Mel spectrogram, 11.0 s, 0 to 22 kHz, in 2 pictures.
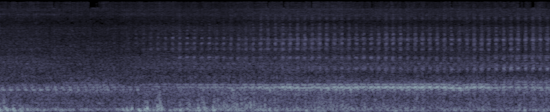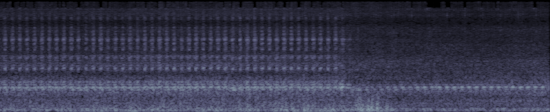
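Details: Ford F150 5.0L V8 idling with a light metallic rattle of three or four ticks a second and a squeaky ring: exhaust pipe heat shield rattling and squeaking.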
